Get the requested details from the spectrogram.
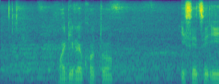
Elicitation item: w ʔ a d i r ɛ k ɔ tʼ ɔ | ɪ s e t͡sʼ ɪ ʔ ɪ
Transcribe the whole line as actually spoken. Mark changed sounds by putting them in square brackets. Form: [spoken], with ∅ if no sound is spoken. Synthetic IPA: w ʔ a d i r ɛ [kʰ] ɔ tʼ ɔ | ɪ s e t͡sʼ ɪ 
